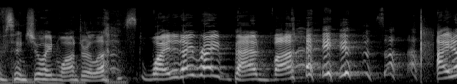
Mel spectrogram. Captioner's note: laughs and claps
